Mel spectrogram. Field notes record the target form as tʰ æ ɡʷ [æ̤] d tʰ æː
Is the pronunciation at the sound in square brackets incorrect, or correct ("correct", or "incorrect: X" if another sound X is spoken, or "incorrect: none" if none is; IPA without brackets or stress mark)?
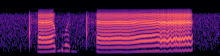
correct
